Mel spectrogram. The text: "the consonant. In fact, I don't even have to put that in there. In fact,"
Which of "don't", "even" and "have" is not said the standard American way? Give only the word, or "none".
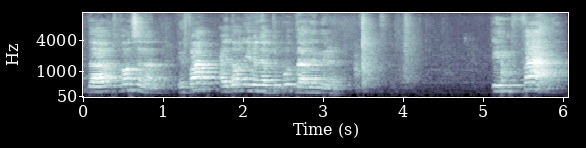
have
